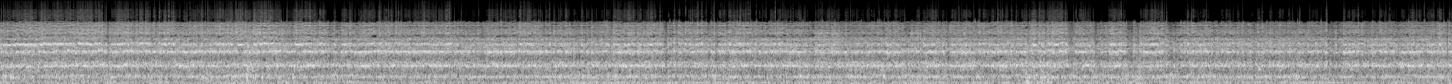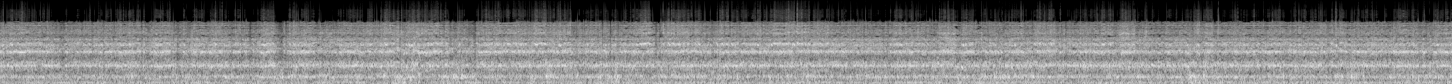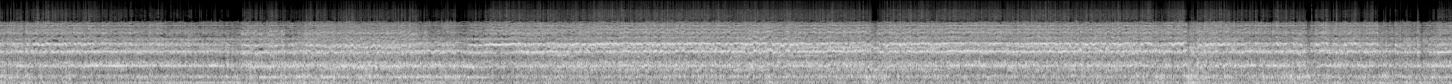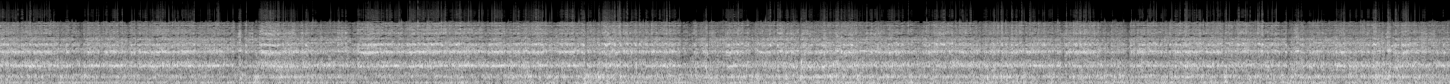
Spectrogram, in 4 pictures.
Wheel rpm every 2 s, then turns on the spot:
220, 230, 240, 230, 230, 230, 230, 230, 230, 230, 230, 240, 230, 230, 230, 230, 220, 210, 210, 220, 220, 230, 230, 230, 230, 230, 230, 230, 230.
none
